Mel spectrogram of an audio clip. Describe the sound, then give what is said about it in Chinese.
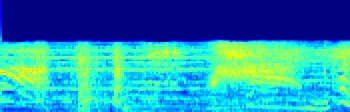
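A flock of sheep bleats as the animals crowd into their pen. Several wavering, overlapping calls, high and low, sound over a constant muffled rumble of movement. “这一百只羊今天很快就进入羊圈，他们都喜欢回到自己的地方。”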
